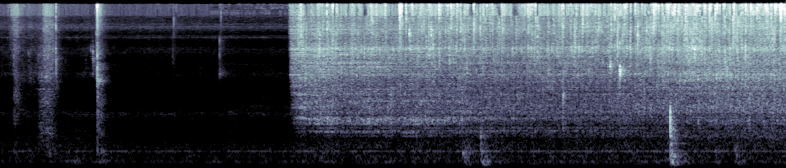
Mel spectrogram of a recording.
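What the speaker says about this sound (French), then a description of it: "Je vais venir d'abord les saisir dans ma poêle." Chicken drumsticks sear in hot oil in a frying pan: after a few quiet seconds with faint clicks, a loud, steady sizzle and hiss breaks in and keeps going, with occasional sharper pops.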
